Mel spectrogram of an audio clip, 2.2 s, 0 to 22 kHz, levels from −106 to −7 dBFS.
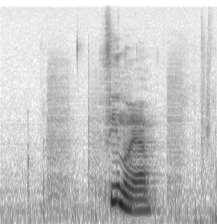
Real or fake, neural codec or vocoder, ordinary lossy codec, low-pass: fake; vocoder, 48 kHz, 128 mel bands, Vocos; none; 19.8 kHz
